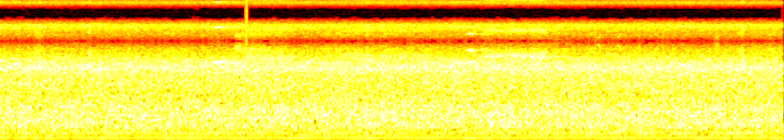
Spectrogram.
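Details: Even broadband hiss and hum throughout with one faint tick, and no animal call.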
